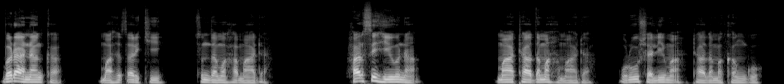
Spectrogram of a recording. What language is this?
Hausa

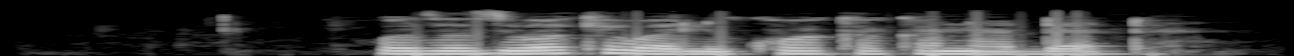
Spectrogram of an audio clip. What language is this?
Swahili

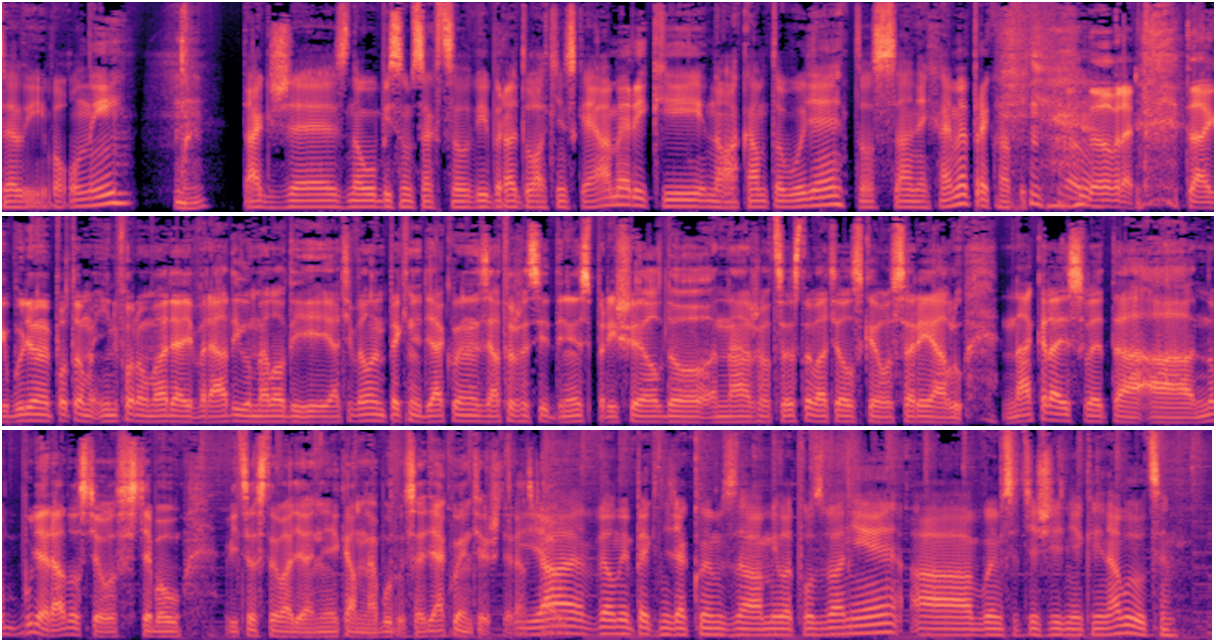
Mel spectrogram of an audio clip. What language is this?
Slovak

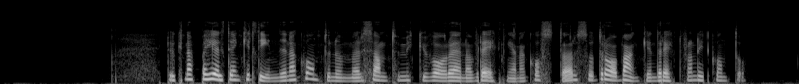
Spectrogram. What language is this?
Swedish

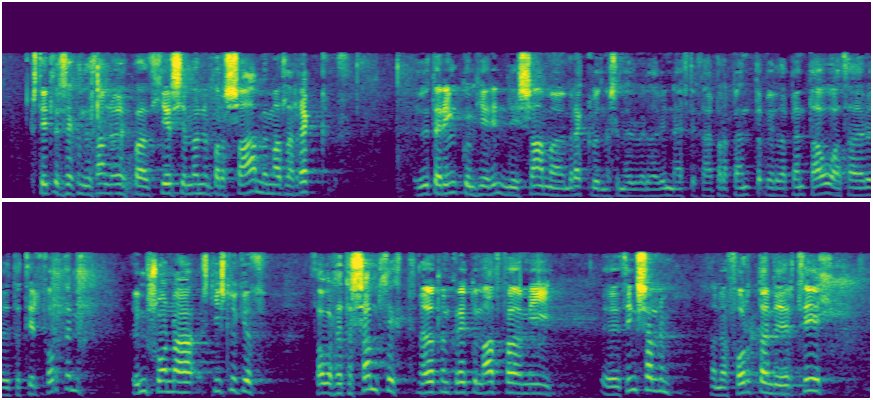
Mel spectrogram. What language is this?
Icelandic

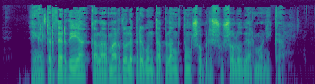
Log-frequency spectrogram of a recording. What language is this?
Spanish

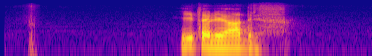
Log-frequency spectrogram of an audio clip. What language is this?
Russian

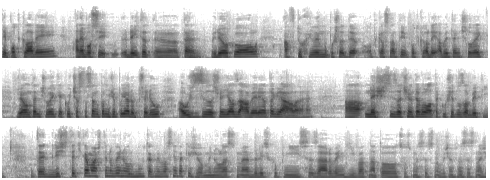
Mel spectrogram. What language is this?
Czech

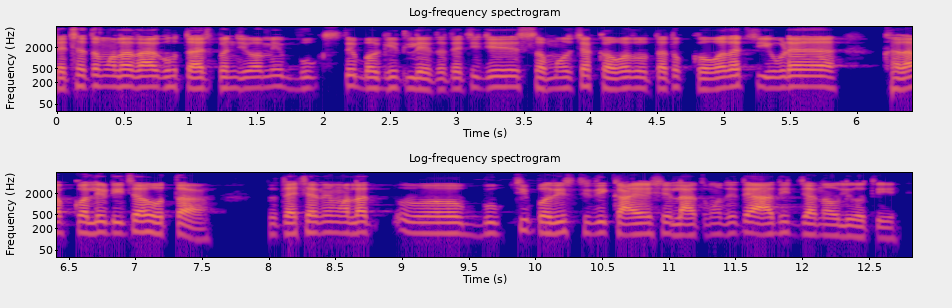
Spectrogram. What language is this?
Marathi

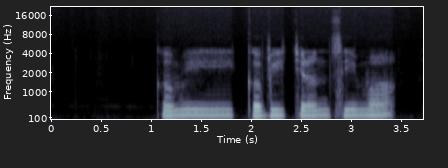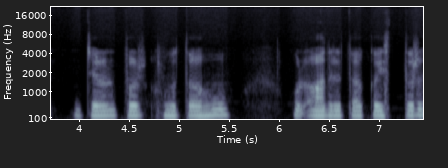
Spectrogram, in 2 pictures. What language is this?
Hadothi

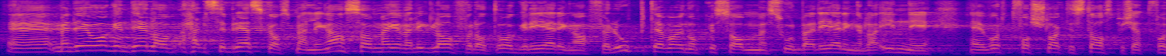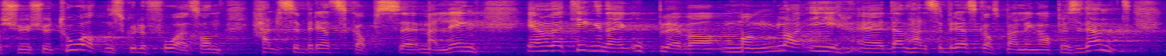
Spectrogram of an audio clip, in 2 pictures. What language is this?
Norwegian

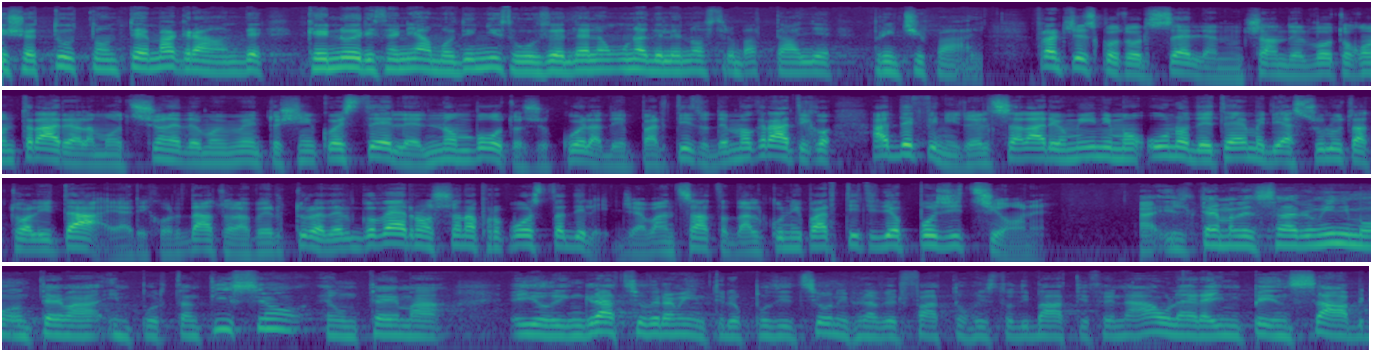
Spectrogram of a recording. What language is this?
Italian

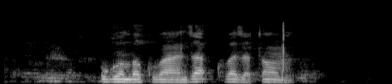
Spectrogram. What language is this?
Kinyarwanda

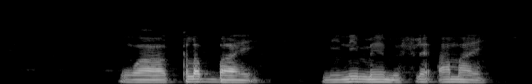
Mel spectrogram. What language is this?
Mada (Cameroon)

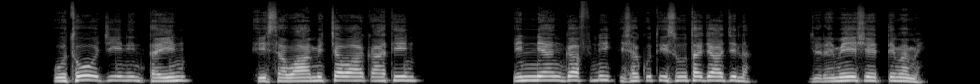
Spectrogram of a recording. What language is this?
Oromo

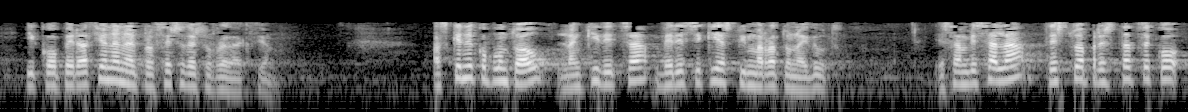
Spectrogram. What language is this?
Basque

